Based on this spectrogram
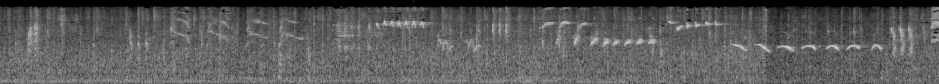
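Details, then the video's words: Songbird training recording of a brown-chested jungle flycatcher rich in filler phrases, rain in the background: scattered high notes, then buzzy trills and a closing run of six evenly repeated rising-falling whistles. "MASTERAN SRDC FULL ISIAN DAN AIR HUJAN DURASI PANJANG"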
